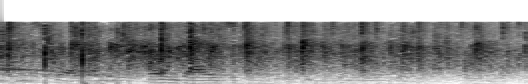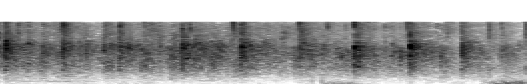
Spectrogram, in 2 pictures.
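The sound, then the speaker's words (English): An audience says amen, then applauds and cheers loudly after a prayer blessing a spot for baptisms, with dense steady clapping filling the whole stretch and scattered voices calling out underneath, the clapping thinning slightly toward the end. “And everybody said amen and gave a cheer.”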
